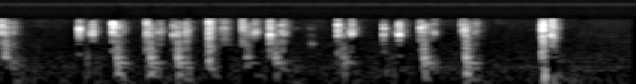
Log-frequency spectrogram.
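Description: Rapid clacking of keys on a computer keyboard, a quick irregular burst of keystrokes, pausing briefly before a final few taps, with no one talking.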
